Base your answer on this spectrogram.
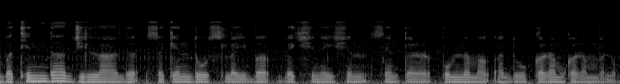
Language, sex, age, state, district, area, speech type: Manipuri, male, 18-30, Manipur, Churachandpur, rural, read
